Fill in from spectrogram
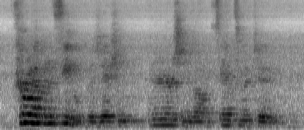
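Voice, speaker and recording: A man speaks at a fairly high pitch and a moderate pace, with ordinary pitch variation. Noticeable background noise and audible room echo are in the recording. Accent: American. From US South. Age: 70s. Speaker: motivational speaker. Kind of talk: motivational talk. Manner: animated.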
